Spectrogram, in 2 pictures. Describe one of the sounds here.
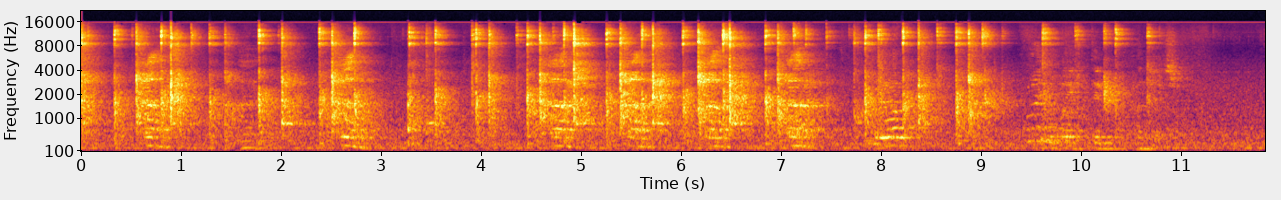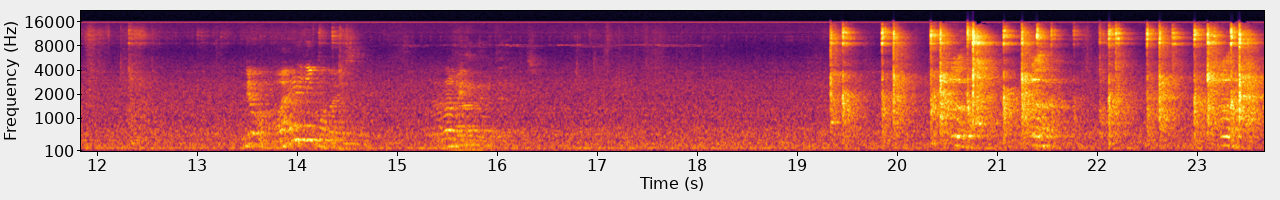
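A paddle hits table tennis balls in quick succession.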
